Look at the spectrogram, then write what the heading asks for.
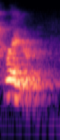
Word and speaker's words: Schrader: I believe that the name is Schrader, is how it's pronounced.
